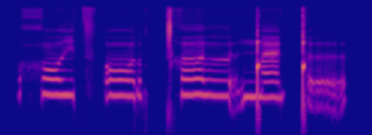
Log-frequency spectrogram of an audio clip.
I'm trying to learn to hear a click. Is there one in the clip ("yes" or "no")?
yes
